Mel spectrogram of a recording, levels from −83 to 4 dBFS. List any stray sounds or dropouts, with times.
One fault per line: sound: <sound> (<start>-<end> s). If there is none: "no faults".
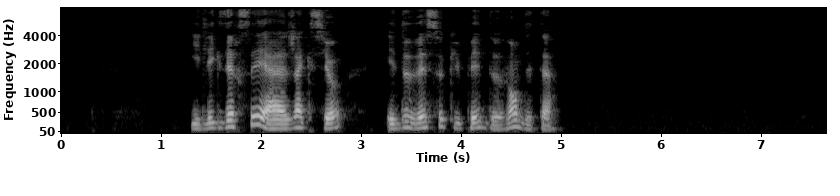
no faults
